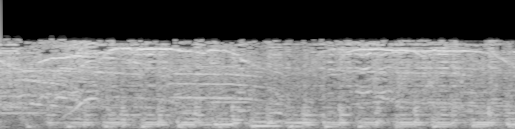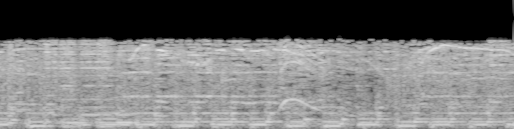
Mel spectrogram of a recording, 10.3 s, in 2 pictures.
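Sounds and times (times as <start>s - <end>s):
fiddle instrumental: 0.1s - 10.2s.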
